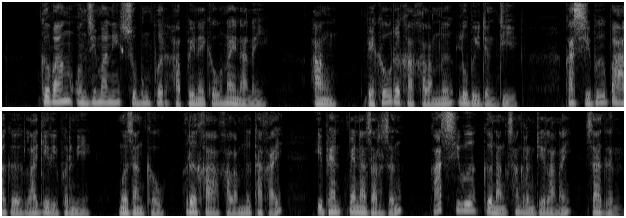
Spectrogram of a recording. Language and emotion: Bodo, fearful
